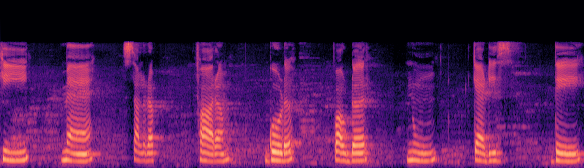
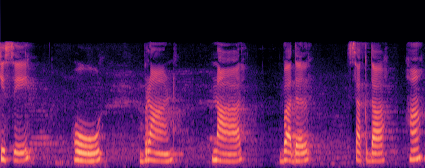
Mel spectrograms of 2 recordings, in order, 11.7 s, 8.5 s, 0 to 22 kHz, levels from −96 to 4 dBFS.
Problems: continuous background conversations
